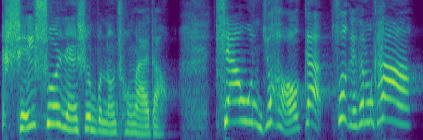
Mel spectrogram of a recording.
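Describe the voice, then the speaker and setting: Feisty young roommate, bright high voice, lively, quick to bristle. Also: female voice. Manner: indignant and lively.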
